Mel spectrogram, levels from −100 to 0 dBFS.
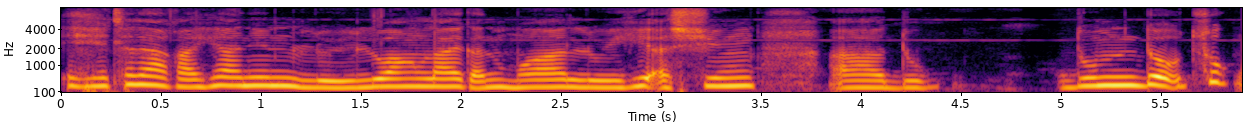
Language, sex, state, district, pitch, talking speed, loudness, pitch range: Mizo, female, Mizoram, Aizawl, 225 Hz, 185 wpm, -17 LUFS, 195-250 Hz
